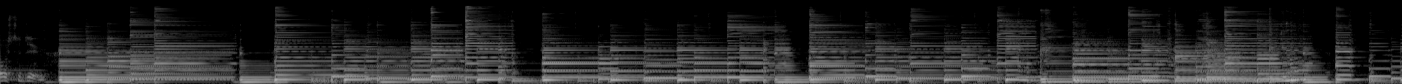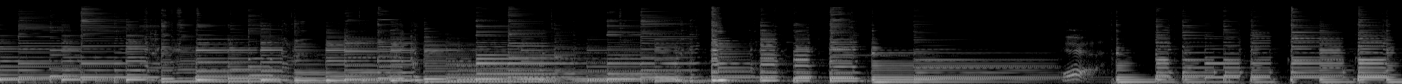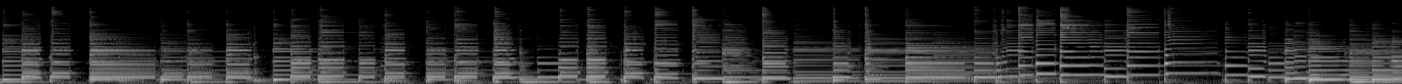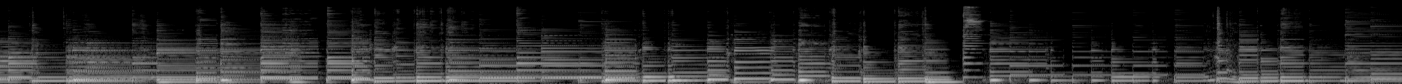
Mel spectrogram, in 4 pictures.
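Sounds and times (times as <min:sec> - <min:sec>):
acoustic guitar fingerpicking: 0:00.3 - 0:56.0.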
